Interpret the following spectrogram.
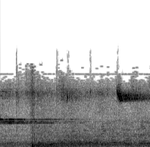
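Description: Freestyle wrestlers grappling on a foam mat in a large hall: a thud on the mat about half a second in, over voices of coaches and spectators. A shrill whistle tone dies away at the start, and a brief high squeak follows near the end.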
